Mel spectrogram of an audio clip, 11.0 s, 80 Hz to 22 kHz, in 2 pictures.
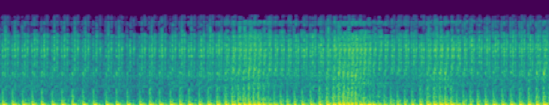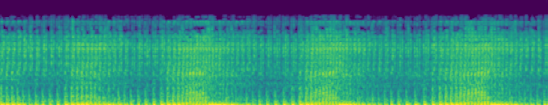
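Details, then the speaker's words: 2020 Hawk 250, first start after assembly with fresh oil: fast even idle with loud clatter on every beat; owner unsure if normal or valves adjusted wrong, plans to pull cover and check valve clearance. "if it's supposed to sound that loud or if I've adjusted these valves wrong."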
